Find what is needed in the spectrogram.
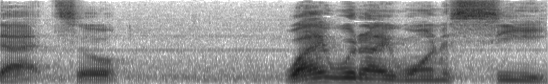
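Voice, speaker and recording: With a French Canadian accent, a man talks with ordinary pitch variation. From Quebec, Canada. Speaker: vlogger, web developer. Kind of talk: casual video response monologue. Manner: animated.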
